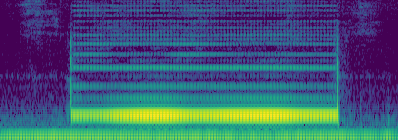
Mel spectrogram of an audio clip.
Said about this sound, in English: All right, let me call this motherfucker. I haven't talked to him on the phone in a long time. Let's see here.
